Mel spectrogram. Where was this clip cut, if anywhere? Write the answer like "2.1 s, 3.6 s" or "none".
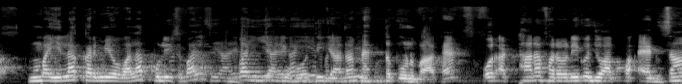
2.8 s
